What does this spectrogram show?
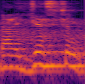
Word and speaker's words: digestion: अब आपने माइंड में रखने ये बात, ये वर्ड पहला जो था वो क्वेश्चन पढ़ा जाता है, दूसरा जो वर्ड था उसको हम पढ़ेंगे सजेस्टन, और तीसरा जो वर्ड है उसको डाइजेस्टन पढ़ेंगे। तो ये इसकी सही प्रोनाउंसिएशन है और उम्मीद है कि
